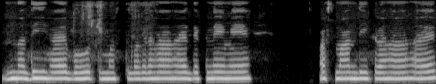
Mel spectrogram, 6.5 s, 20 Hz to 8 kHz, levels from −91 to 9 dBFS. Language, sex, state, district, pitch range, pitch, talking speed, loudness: Hindi, female, Bihar, Purnia, 220-225 Hz, 220 Hz, 120 wpm, -18 LUFS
